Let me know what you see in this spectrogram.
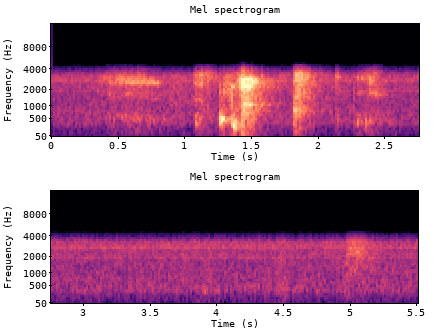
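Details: Person deliberately making themselves sneeze many times in a row: two or three short, sharp sneeze bursts close together, with quiet, muffled room sound between them; repeated induced sneezing.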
